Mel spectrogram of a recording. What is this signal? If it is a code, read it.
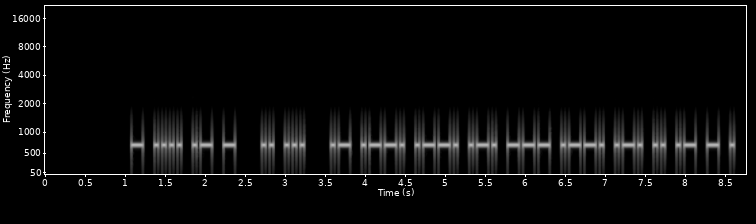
Morse code, heard as a keyed tone, about 25 wpm, 700 Hz. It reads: THAT IS APPROPRIATE
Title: Sentences from Top 900 Words 25wpm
